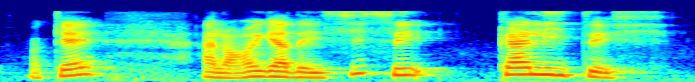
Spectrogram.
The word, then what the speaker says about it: qualité: fait beaucoup d'étrangers euh qui ont tendance à prononcer qu quii ok alors regardez ici c'est qualité qualité quitter quitter qualifier qualifier ce n'est pas qualifier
